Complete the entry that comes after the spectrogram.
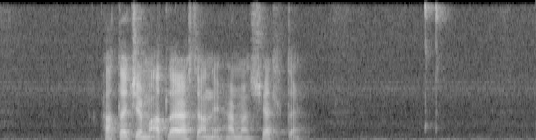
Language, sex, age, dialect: Faroese, male, 15-35, Norðurstreymoy/Eysturoy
